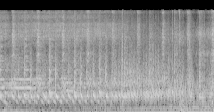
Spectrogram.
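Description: Loud electronic dance music played through a miniature horeg sound system of stacked speaker cabinets: a fast run of melodic notes over a deep, sustained bass.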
